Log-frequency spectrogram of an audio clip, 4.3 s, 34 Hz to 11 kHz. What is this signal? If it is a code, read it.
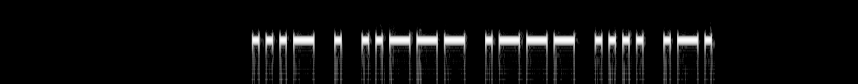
Morse code, heard as a keyed tone, about 34 wpm, 700 Hz. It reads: VE2JHR
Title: DXCC-100 Call Signs - 6 Characters - 35wpm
